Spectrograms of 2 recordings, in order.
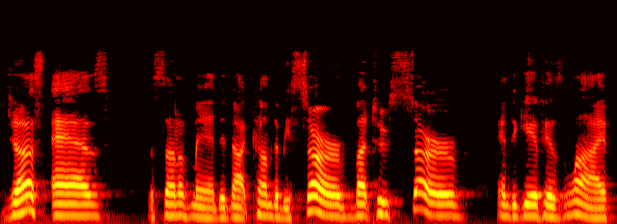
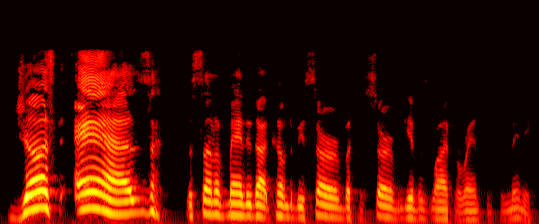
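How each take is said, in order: First: "Just as" read slowly and evenly, no word punched; measured reading of the verse; steady pulpit reading, slowly; slow scripture reading. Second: Preacher driving home "Just as"; stress on just as. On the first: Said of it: "You could put an emphasis on just about every word". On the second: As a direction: punch "Just as" then hurry through. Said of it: "the emphasis there is, is on just as". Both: Shown as a demonstration.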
